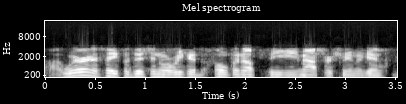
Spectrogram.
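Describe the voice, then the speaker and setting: A man's voice: mid-range voice, fast talker, clean tone, no echo, narrow, tinny audio. An American man working as a fire officer, giving terse, practical updates in police-radio style over a radio transmission. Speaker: firefighter officer.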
